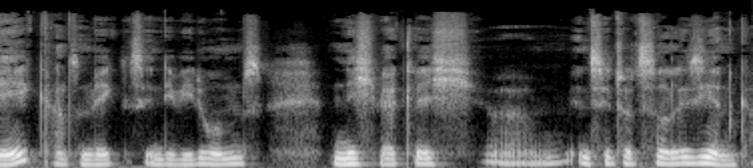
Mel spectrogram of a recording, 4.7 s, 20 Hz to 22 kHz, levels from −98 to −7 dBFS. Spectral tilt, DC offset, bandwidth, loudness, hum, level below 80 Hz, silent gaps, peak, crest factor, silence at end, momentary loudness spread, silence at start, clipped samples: -5.5 dB/octave; under 0.1%; 16.5 kHz; -24 LUFS; none; -56 dBFS; none; -8 dBFS; 14 dB; 0.05 s; 11 LU; 0 s; under 0.1%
